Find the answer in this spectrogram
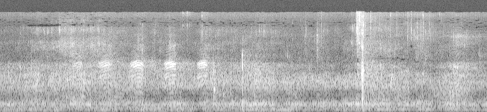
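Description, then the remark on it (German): Ducks quack in short bursts on a lake on a peaceful evening as the sun sets, over a steady wash of water and gentle lapping of small waves on the shore, with one sharper call standing out briefly. “Dem Entenvolk, den Seglern, den Stand-Up-Paddlern, den Spaziergängern”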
